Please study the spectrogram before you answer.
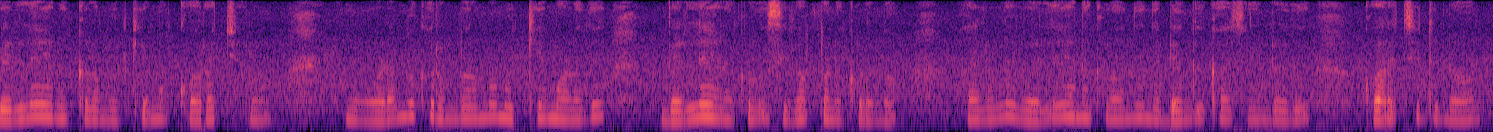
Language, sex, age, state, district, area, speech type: Tamil, female, 18-30, Tamil Nadu, Thoothukudi, urban, spontaneous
